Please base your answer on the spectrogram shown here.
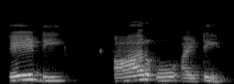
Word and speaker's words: adroit: is it is adroit a d r o i d it is pronounced as a droid the meaning is skillful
